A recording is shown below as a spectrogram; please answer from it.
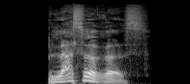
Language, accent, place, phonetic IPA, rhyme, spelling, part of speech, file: German, Germany, Berlin, [ˈblasəʁəs], -asəʁəs, blasseres, adjective, De-blasseres.ogg
- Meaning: strong/mixed nominative/accusative neuter singular comparative degree of blass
